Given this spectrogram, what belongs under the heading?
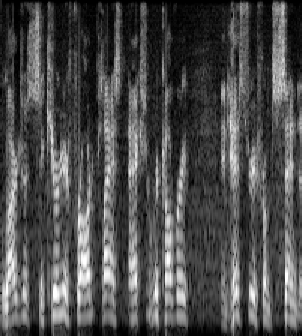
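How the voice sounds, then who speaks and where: A high-pitched man's voice at a fairly quick pace, with ordinary pitch variation and a dry, close sound with no echo. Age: 80s+. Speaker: consumer activist. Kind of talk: prepared statement.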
